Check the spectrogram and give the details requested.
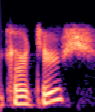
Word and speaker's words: cartouche: You mean the cartouche? Cartouche. There we go. Yeah, I should remember cartouche because rhymes with douche.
